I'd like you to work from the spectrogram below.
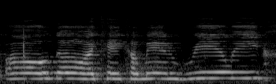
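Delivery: high, drawn-out coy voice; mock coy visitor. She teases the man at his door, mock coy. [name] teasing at Dom's door.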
